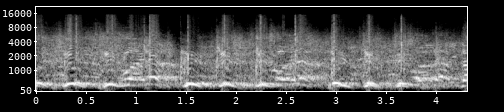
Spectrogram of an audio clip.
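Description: Football supporters in the stand chanting and shouting together, many men's voices close to the microphone, with frequent sharp knocks mixed in.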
